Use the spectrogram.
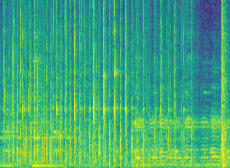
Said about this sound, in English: Moe mixes a drink, rattling a cocktail shaker in a frenzy over her head, to her side, and behind her back before slamming it down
